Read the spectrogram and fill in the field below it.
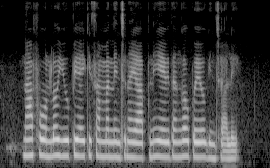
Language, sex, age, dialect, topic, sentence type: Telugu, male, 31-35, Telangana, banking, question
